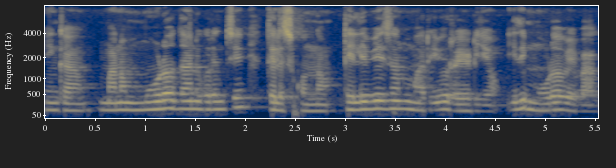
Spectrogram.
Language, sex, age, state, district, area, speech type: Telugu, male, 30-45, Andhra Pradesh, Kakinada, rural, spontaneous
